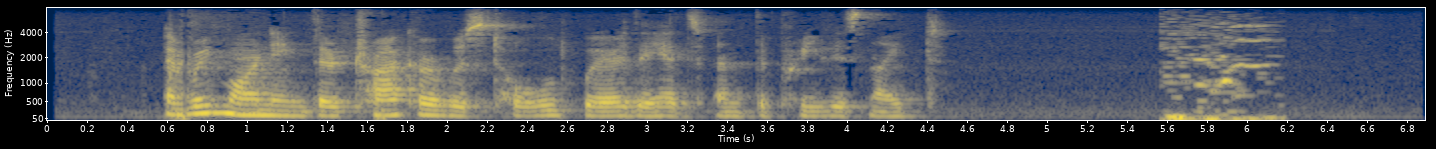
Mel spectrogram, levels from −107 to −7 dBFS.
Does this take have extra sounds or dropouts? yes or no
yes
